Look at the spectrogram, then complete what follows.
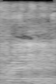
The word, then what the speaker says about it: Reading: I learned how to pronounce this when I was in Reading, PA. It's Reading, Kathy.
